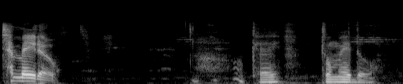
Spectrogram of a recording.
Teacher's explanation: We take the last T and we switch it to a flap T.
